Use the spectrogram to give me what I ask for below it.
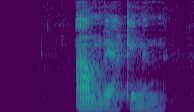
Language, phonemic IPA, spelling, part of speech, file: Dutch, /ˈanmɛrkɪŋə(n)/, aanmerkingen, noun, Nl-aanmerkingen.ogg
- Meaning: plural of aanmerking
